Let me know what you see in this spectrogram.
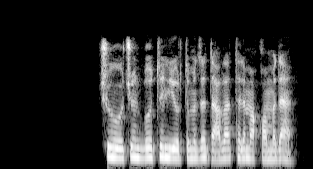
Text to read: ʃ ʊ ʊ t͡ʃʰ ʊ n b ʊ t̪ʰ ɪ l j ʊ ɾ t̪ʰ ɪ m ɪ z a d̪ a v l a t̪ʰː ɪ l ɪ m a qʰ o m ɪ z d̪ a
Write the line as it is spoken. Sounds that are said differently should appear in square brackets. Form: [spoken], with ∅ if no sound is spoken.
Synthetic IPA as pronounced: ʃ ʊ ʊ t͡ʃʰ ʊ n b ʊ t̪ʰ ɪ l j ʊ ɾ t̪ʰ ɪ m ɪ z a d̪ a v l a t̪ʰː ɪ l ɪ m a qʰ [ɒ] m ɪ [∅] d̪ a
